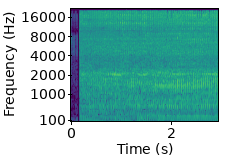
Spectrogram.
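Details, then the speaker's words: Honda EU2000i generator, sat about three months with varnished carburettor, in eco mode before carb clean: catches, then its pitch wanders and swells unevenly without settling; surging idle from clogged carburettor jets. "so I got it running finally this what it does when it's on [Music] eco surges can't find a happy place"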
